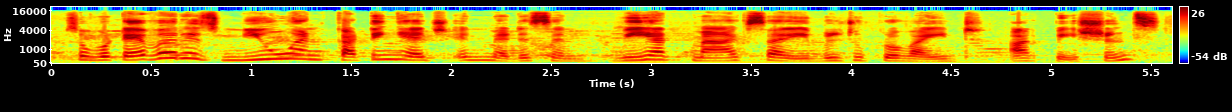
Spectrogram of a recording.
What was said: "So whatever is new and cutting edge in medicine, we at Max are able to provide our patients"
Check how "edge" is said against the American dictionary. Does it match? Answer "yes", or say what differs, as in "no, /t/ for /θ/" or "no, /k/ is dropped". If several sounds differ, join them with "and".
yes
